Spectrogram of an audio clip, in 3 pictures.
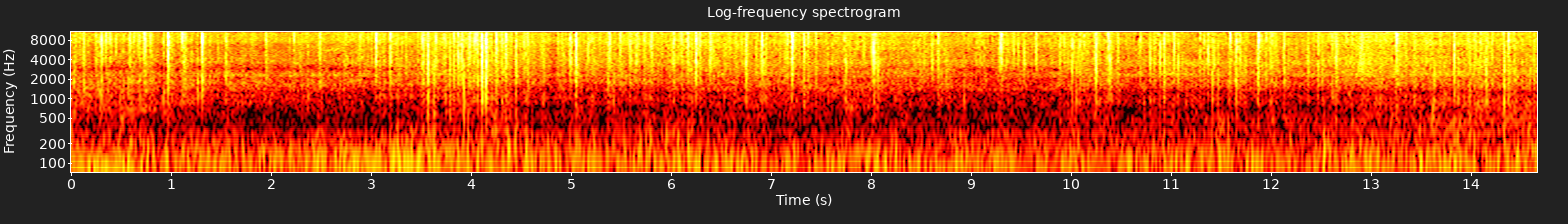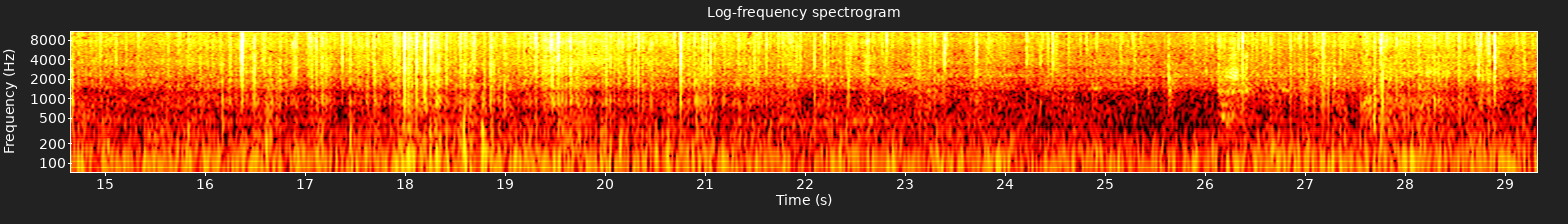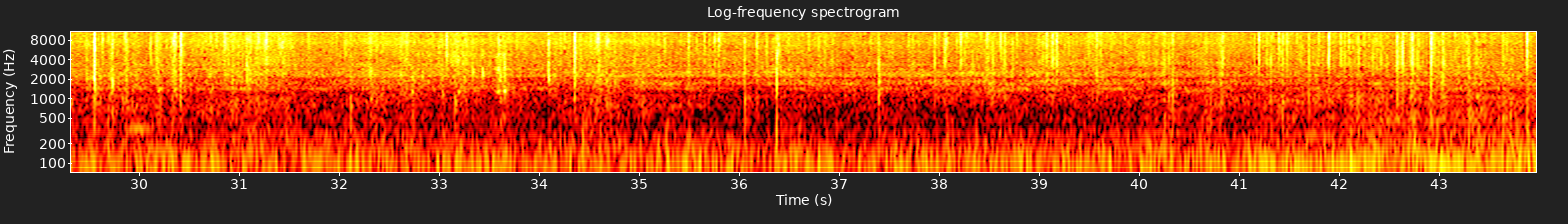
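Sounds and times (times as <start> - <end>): steady low rumble: 0.0 - 5.1
bonfire crackling and popping: 0.0 - 43.9.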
